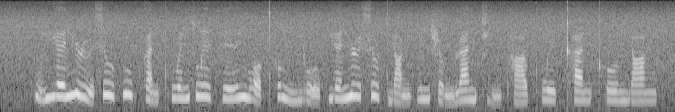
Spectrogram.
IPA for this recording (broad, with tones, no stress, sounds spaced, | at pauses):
p ṵ˨˩ n̪ j ɛ˧˥ n ɻ ɻ̩˨˩ s ɹ̩˥˧ p u˥˩ k a̰˨˩ n kʰ w ə˧˥ n s w e˥˩ ɪ̯ k e˧˥ ɪ̯ n̪ w ɔ̰˨˩ t̪ʰ ɤ˥˩ ŋ n̪ j o̰˨˩ ʊ̯ p j ɛ˧˥ n ɻ ɻ̩˧ s ɹ̩˥˩ t̪ j ɑ̰˨˩ ŋ p i˥ n ʂ ɤ̰˨˩ ŋ ɻ a˥ n t͡ɕ ḭ˨˩ ŋ pʰ ɑ˧˥ ʊ̯ kʰ w e˥˩ ɪ̯ kʰ a˥ n kʰ o˥ ʊ̯ n̪ j ɑ˥ ŋ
